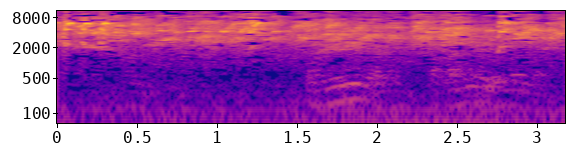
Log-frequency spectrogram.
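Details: Lovebirds giving shrill, high chirps and squeaky twitters in a dense stream, with a brief low murmur in the middle.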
